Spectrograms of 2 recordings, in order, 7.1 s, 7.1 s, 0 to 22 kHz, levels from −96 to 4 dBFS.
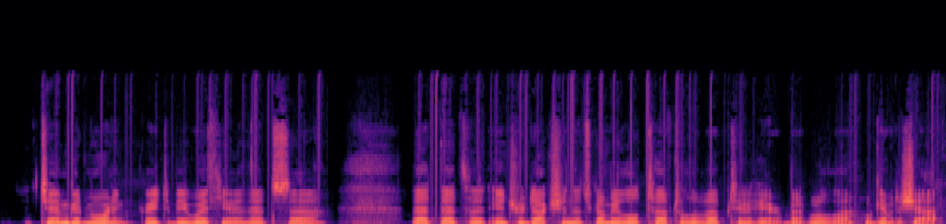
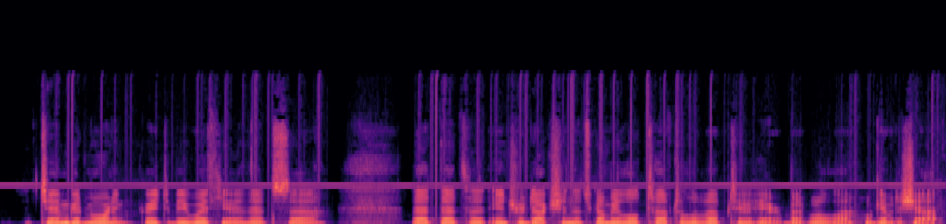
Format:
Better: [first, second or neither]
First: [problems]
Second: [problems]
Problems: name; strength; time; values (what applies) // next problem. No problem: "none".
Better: first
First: none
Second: high-pitched whine; faint; throughout; 4 kHz, 25 dB below the speech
